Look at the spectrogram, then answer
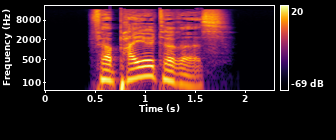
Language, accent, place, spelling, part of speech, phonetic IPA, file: German, Germany, Berlin, verpeilteres, adjective, [fɛɐ̯ˈpaɪ̯ltəʁəs], De-verpeilteres.ogg
- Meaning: strong/mixed nominative/accusative neuter singular comparative degree of verpeilt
